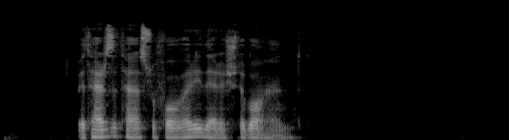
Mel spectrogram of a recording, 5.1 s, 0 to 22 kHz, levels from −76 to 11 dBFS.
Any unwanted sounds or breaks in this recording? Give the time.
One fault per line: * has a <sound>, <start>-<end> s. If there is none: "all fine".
all fine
